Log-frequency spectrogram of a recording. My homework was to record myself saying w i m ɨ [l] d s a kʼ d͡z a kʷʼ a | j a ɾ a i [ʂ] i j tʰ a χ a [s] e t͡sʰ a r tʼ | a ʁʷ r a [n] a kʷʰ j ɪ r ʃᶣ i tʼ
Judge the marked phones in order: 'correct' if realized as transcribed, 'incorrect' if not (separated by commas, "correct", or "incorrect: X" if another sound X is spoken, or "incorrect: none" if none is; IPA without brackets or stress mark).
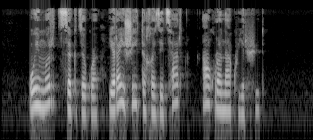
incorrect: r, correct, incorrect: z, correct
